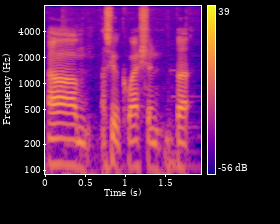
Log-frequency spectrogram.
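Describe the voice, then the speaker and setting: A man's voice: fairly low pitch, flat delivery, unhurried, soft background music. A Glaswegian man in his twenties, a confident, chatty dating show contestant who fills gaps with "like" and "um". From Scotland. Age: 20s. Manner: chatty, confident, many fillers.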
